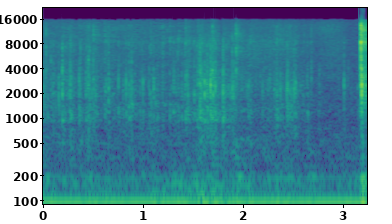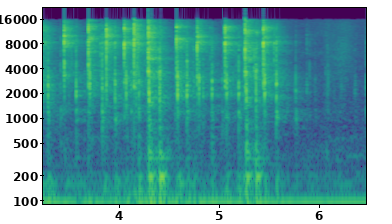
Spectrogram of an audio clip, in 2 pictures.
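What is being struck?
Plastic mechanical keyboard.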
